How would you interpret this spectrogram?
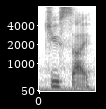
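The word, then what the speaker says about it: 十歳: It's kind of like in this word, there's 2 syllables, ju, sai. However, when we have this little consonant extending, it becomes, you add like an S onto the end of the first syllable as well.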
